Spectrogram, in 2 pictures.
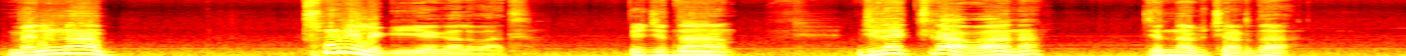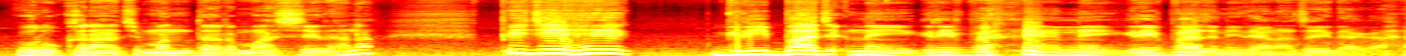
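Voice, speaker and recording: A male host talking to viewers in a musing way, often sinking to a low quiet voice. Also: big pitch swings, normal speed, long pauses, slight background noise. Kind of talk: reflective commentary to viewers.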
